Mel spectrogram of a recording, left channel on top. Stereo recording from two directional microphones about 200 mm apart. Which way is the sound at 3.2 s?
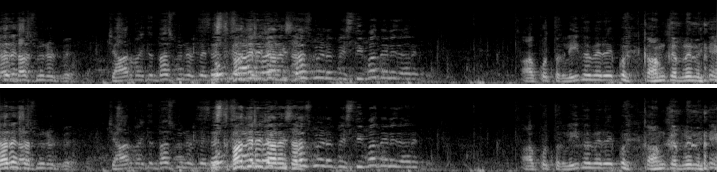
45° right (ahead or behind).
